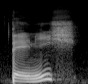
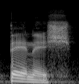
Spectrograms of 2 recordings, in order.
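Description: First: Teniș with a clear I sound, TE-nish; teniș pronounced with I; said correctly. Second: Teneș with an E sound, slower; teneș pronounced with E; said wrongly. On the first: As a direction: say teniș with I, not E. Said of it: "Forma corectă este teniș cu I". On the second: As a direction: say teneș with E in the second syllable. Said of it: "nu cu E". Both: Shown as a demonstration.

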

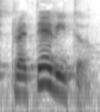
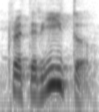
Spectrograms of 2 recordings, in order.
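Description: First: Pretérito stressed on té; pretérito said as pre-TÉ-ri-to; third-to-last stress. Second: Pretérito mis-stressed on ri; pretérito said as pre-te-RI-to; second-to-last stress. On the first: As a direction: hit the TÉ of pretérito. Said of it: "emphasis is on the third to last". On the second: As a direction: move the weight to RI in pretérito. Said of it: "emphasis should be on the second to last". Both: Shown as a demonstration.

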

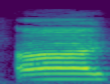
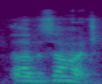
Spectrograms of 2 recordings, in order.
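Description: First: Loud gush. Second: Soft, breathy-free hushed gush. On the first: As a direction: blurt it out full of joy. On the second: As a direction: say it almost under her breath in awe. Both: Real, not acted. Gushing over a gift.

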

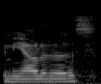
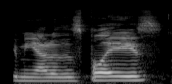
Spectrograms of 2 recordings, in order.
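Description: First: Said in the usual way. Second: Louder, pleading, punch place; loud desperate plea. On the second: Real, not acted. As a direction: cry it out in frustration. Stuck, repeats plea louder.

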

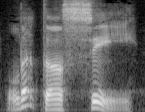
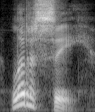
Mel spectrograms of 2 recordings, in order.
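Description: First: Slow, drawn-out doubting tone; a tailor who doesn't believe a word; the tailor, slowly incredulous. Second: Higher, louder, alert and keen; the attentive musketeer, eager and alert. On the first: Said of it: "said Percerin incredulously". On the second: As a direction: sharpen up for the coming battle. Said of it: "said the attentive musketeer". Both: A narrator's reading.

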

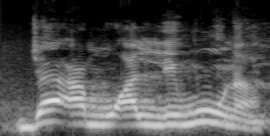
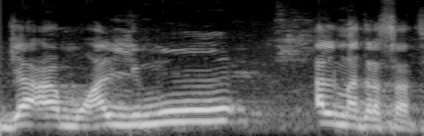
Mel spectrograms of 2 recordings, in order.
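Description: First: Slow معلمون ending in uuna; nun kept. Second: معلمو held on long uu before المدرسة; nun dropped. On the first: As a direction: say mu'allimuuna with the na sounded. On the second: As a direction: say mu'allimuu with no na. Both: Shown as a demonstration. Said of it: "تحذف النون".

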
